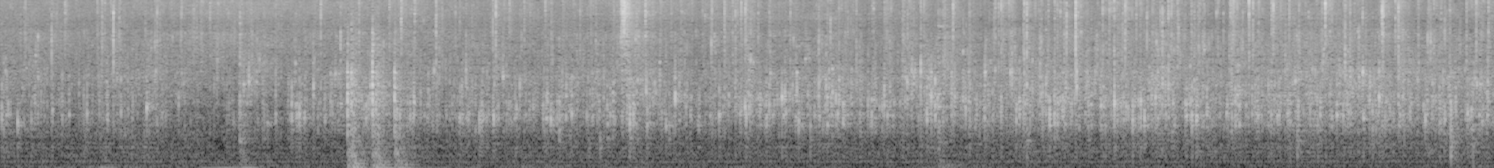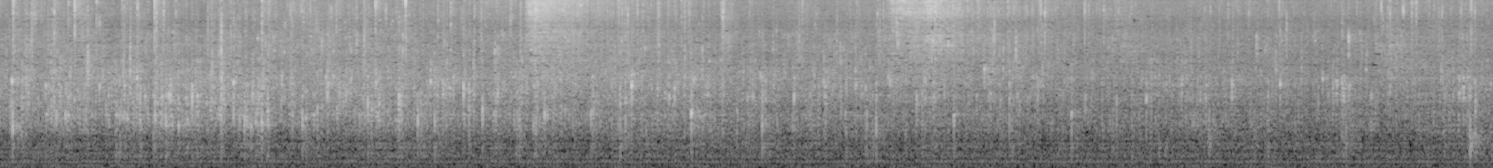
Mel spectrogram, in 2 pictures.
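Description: Hot oil sizzling and crackling around cornflour-marinated chicken pieces frying in a nonstick frying pan, growing busier in the middle as the pan fills and easing slightly near the end. A single knock about three and a half seconds in.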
